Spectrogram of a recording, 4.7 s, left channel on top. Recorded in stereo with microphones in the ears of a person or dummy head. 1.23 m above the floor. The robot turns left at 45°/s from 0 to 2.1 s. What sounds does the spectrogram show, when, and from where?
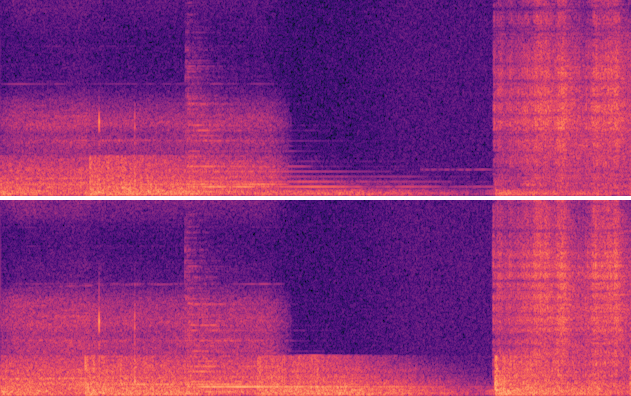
1.4 s a guitar: 120° right, 7 m; by 2.6 s 155° right, 7 m
3.7 s tearing paper: 60° right (ahead or behind), 2.5 m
